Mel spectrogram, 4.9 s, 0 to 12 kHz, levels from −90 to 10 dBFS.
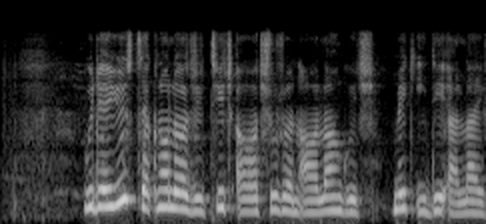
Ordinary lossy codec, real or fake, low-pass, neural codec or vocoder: Opus, 64 kbps; real; 7.2 kHz; none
